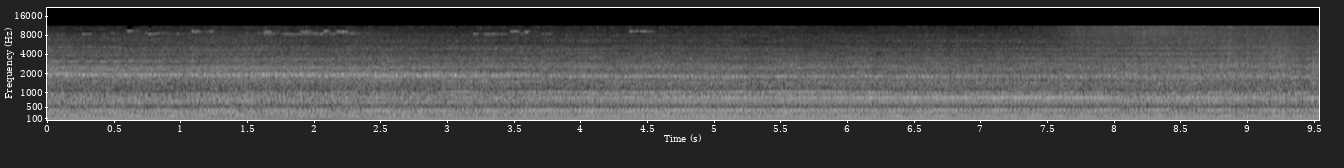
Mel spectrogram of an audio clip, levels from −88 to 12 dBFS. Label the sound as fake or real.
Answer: real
